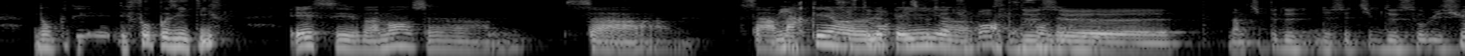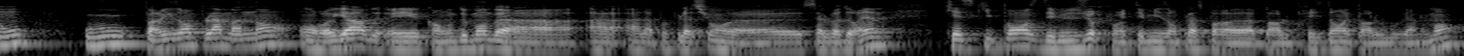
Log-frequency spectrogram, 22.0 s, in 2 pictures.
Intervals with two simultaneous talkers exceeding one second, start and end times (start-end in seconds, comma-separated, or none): 5.8-8.3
